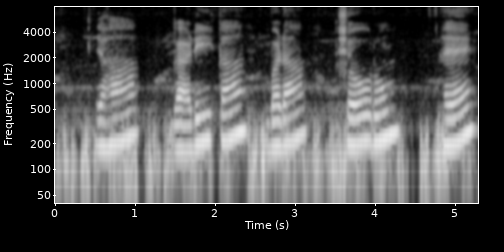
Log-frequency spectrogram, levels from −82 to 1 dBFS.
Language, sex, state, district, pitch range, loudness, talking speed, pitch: Hindi, female, Maharashtra, Mumbai Suburban, 190-230 Hz, -16 LUFS, 70 wpm, 210 Hz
